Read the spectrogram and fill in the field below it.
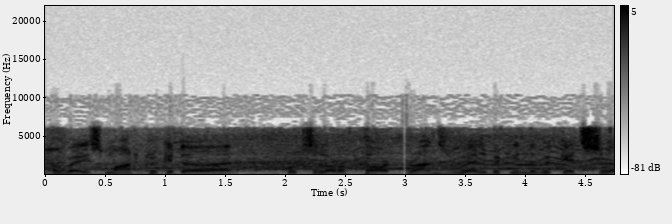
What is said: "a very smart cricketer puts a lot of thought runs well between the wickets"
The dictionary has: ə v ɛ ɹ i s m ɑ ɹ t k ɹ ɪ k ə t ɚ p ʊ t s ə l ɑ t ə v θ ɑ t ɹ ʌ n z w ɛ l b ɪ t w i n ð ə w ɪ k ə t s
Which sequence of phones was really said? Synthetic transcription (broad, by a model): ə v ɛ ɹ i s m ɑ ɹ t k ɹ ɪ k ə t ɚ p ʊ t s ə l ɑ t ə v t ɑ t ɹ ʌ n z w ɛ l b ɪ t w i n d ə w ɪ k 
